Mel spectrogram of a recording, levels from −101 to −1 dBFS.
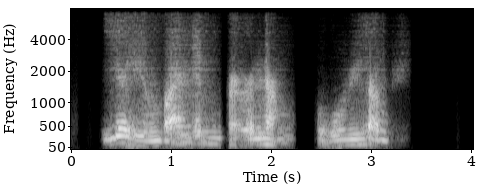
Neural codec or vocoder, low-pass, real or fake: codec, 44.1 kHz, 0.9 kbps, DAC; 7.2 kHz; fake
